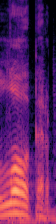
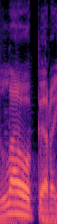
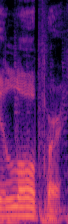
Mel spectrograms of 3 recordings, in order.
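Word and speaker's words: Lauper: Лопер, правильно, не Лаупер. Я вот по буквам так латыни читаю. Синди Лопер читается.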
